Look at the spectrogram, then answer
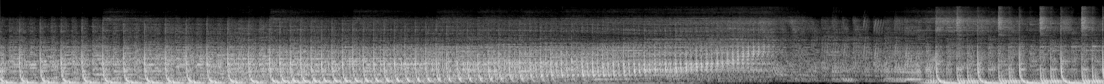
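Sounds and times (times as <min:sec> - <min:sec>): electronic dance music: 0:00.0 - 0:11.0
fast bass pattern: 0:00.0 - 0:11.0.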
